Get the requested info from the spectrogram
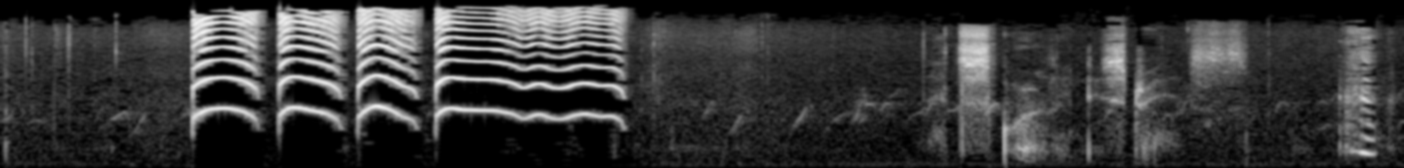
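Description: A predator call sounded in four loud, high squealing notes about a second in. The first three are short and arch up and down in pitch, and the last is longer and wavers. It is calling coyotes in.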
